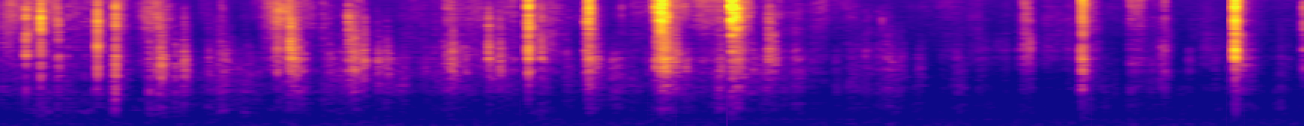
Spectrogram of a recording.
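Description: Pages of a large, thick yellow paper phonebook lying open on a wooden table are flipped while long nails brush lightly across the open page. The result is a quick series of crisp, bright paper crinkles and soft rustling scrapes with almost no low end and very short, dry decays.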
